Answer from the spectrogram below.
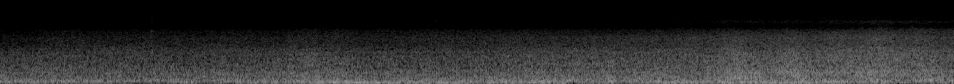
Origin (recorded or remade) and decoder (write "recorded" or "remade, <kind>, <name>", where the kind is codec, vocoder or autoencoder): remade, vocoder, Vocos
